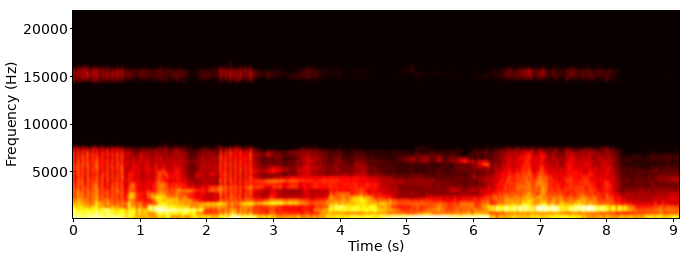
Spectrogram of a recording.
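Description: Car-chase sound effects: a burst of rapid automatic gunfire, tyres squealing, a second short burst of gunfire about two seconds in, then engines rumbling and a long tyre squeal of a speeding car near the end.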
